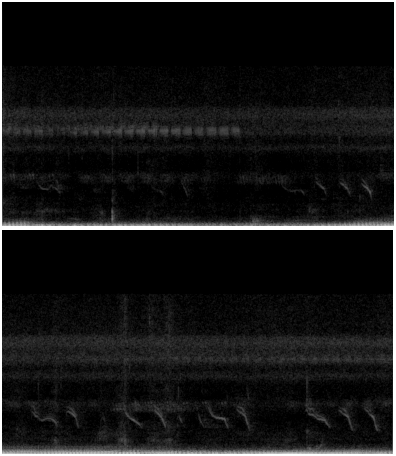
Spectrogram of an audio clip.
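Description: Small birds chirping, a run of short, quickly falling high notes, several a second, beginning a couple of seconds in, over a low steady rumble that grows louder about halfway through.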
